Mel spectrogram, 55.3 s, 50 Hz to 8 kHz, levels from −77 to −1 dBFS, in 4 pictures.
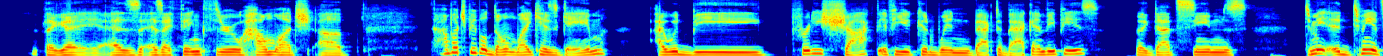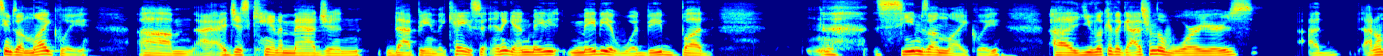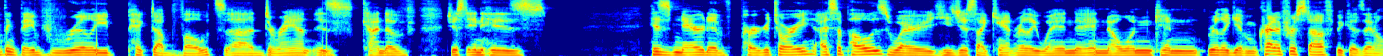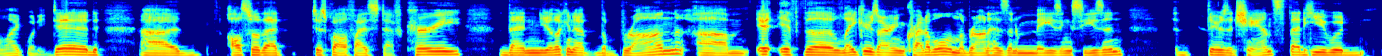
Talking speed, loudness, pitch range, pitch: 155 wpm, -17 LUFS, 115-145 Hz, 125 Hz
